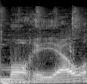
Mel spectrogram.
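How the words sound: It is pronounced the French way.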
